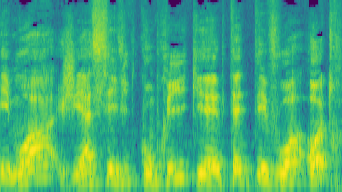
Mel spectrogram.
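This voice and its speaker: A man talks with lively intonation at a medium pitch. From France (Brittany). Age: 50s. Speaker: entrepreneur. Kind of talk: interview. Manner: hesitant, many fillers.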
